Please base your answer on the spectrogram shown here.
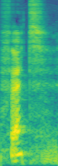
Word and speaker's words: faites: Vous is vous faites, F-A-I-T-E-S. It's a lot of silent letters, but vous faites.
